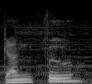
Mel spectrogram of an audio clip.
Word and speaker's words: gung fu: Now, I don't know about you, but when I was a kid, I was cuckoo for kung fu. Or maybe I should say I was gaga for gung fu, depending on whether or not you want to pronounce it with its correct Chinese pronunciation.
